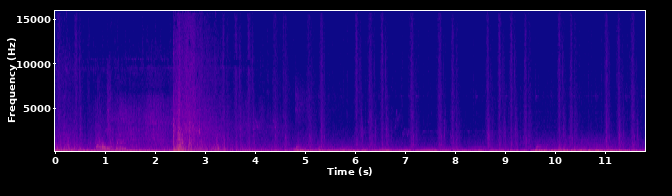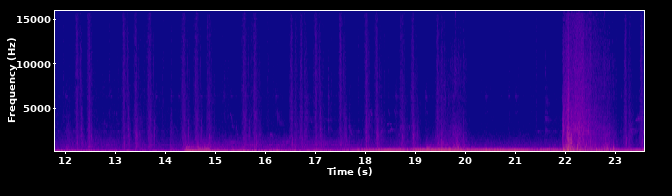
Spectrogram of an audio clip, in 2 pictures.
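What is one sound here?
A pick strikes rock with sharp knocks.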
